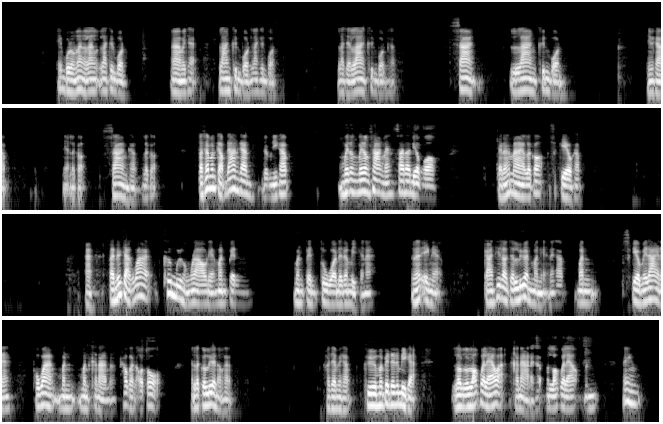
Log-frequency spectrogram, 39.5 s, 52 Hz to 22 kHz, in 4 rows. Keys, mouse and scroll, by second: 0.4 click, 1.5 click, 3.0 ctrl+z, 3.6 middle click, 4.1 ctrl+z, 4.4 middle click, 6.5 click, 7.5 click, 8.6 click, 9.5 middle click, 10.2 space, 10.5 middle click, 11.3 click, 11.6 middle click, 12.4 click, 13.3 click, 13.9-14.2 scroll up 1, 14.0 middle click, 14.3 scroll down 1, 14.4 space, 14.9 click, 15.9 Delete, 15.9-17.2 scroll up 3, 16.2 middle click, 17.1 middle click, 17.3 scroll down 1, 17.6 click, 17.9-18.6 scroll up 3, 18.7 s, 19.2 click, 20.0 click, 20.5 scroll down 2, 20.8 space, 21.0 middle click, 21.5 scroll down 1, 21.9-22.2 scroll up 1, 21.9 middle click, 22.7-23.0 scroll down 1, 23.1-23.5 scroll up 2, 23.2 middle click, 23.9 scroll down 2, 24.4-25.0 scroll up 2, 25.0 middle click, 25.9-27.4 scroll down 5, 26.1 middle click, 26.9 middle click, 27.5 scroll up 1, 27.8 middle click, 28.0 scroll down 2, 28.4-29.4 scroll up 5, 28.7 middle click, 29.3 middle click, 29.9 scroll up 1, 31.2 click, 32.9 click, 33.1-34.0 scroll up 2, 33.4 middle click, 33.8 middle click, 34.0-35.3 scroll down 6, 34.2 middle click, 34.7 middle click, 35.3 space, 35.4 scroll up 2, 35.7 space, 35.8 middle click, 36.7-37.4 scroll down 2, 37.2 middle click, 37.6 click, 37.9-38.7 scroll up 2, 38.6 middle click, 38.8-39.1 scroll down 1.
